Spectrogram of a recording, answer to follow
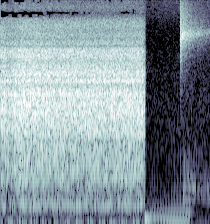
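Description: TV static sound effect: a loud, even hiss of white noise, edited in to mimic a broken screen. About one and a half seconds in it drops to a brief low hum, then cuts off.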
